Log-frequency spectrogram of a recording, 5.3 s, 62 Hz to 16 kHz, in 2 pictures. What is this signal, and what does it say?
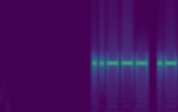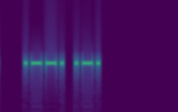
Morse code, heard as a keyed tone, about 22 wpm, 700 Hz. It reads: 2A PR
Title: Field Day Exchanges Encore - 22wpm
